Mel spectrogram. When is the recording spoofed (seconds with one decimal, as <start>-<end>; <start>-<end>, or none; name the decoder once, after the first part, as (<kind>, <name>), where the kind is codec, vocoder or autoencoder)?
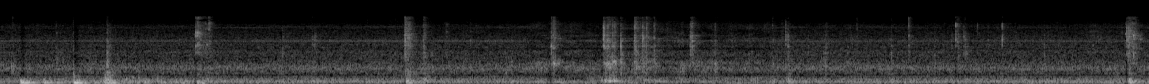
5.3-7.7 (codec, SNAC)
